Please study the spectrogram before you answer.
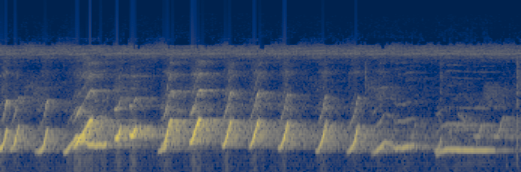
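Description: A gibbon calls in a rapid run of rising whoops, each note sweeping up and breaking off before the next. The series keeps a steady pulse, then eases into softer, flatter notes near the end.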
